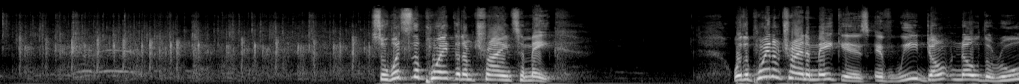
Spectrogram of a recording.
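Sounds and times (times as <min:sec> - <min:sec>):
audience applauding for volunteers: 0:00.0 - 0:04.1
whistle or cheer: 0:00.4 - 0:02.1
speech: 0:03.8 - 0:05.8, 0:07.4 - 0:10.1.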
